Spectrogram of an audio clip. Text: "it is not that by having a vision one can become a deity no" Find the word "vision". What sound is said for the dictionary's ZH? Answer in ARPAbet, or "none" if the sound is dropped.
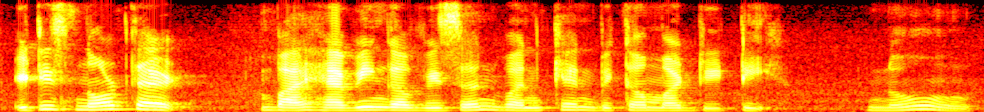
Z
